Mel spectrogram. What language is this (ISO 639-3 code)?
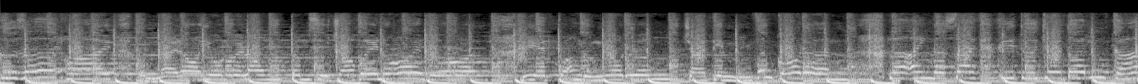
vie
